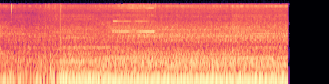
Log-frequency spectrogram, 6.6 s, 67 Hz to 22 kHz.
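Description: The Kioti RX7320 tractor's diesel engine idles with a steady low hum, with a couple of knocks in the first second. A short high beep sounds a little past two seconds in, and the sound cuts off suddenly near the end.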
